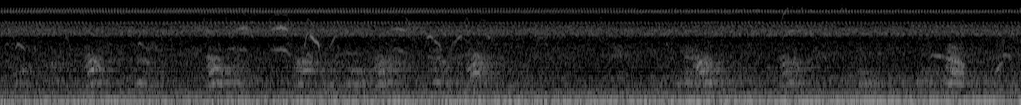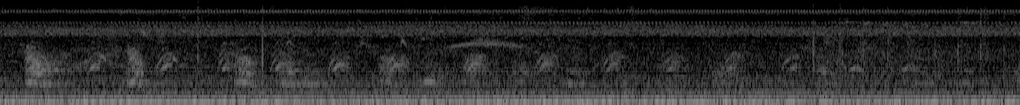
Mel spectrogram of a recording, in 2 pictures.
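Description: Birds calling over and over in short calls, many in quick succession, over a low steady rumble.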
